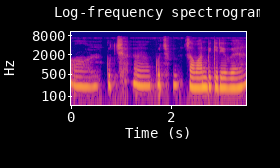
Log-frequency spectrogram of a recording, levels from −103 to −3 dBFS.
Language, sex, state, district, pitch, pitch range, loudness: Hindi, female, Jharkhand, Sahebganj, 215 Hz, 195-230 Hz, -33 LUFS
